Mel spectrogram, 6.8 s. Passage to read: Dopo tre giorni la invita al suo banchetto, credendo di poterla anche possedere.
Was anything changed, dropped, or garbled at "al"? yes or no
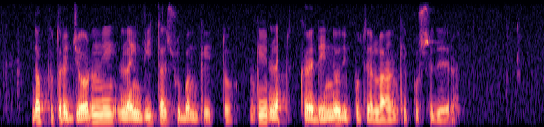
no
